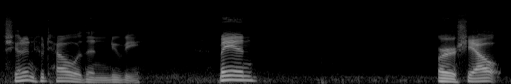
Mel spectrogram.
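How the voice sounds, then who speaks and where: A man's voice: a little high, sing-song, slow pace, a little hiss or hum. A man livestreaming a game with casual, off-the-cuff, rambling commentary. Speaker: game streamer. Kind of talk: casual live game commentary, reading dialogue aloud and chatting. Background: game music.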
